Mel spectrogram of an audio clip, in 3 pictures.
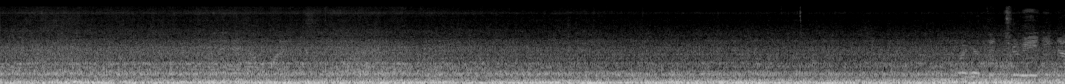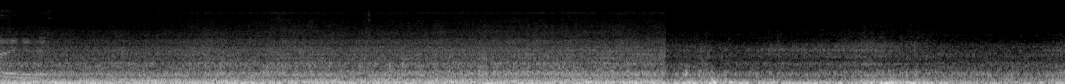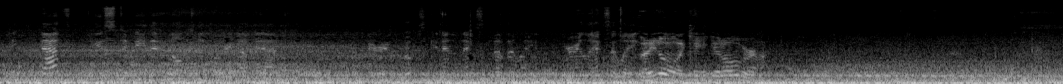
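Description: Steady road and engine rumble heard from inside a Ford Transit camper van cruising on a freeway. The higher hiss drops away abruptly a little past halfway through.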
